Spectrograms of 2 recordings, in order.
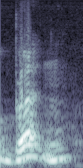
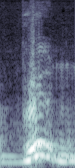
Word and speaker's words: Bruton: one all right uh bill bruton or bruton excuse me trying to say his name right i put that those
